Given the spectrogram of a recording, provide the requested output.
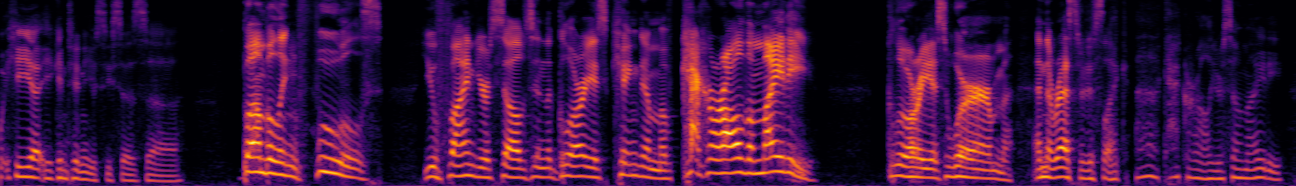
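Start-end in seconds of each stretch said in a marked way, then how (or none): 2.4-10.1 grandiose kobold king. Acted. GM voices Kakarol the Mighty. 11.4-12.8 softer, sighing flattery; a hint of adoring kobold minions; fawning courtiers. Courtiers fawn over the king.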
